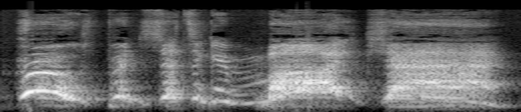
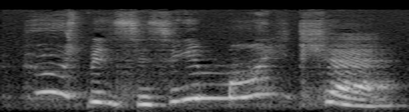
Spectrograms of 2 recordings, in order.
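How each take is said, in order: First: It is said in a great big voice. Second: It is said in a middle-sized voice. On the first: "in his great big voice" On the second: "in a middle-sized voice"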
